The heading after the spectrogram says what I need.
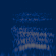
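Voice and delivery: delighted gasp. Acted. Peter finds radishes.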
